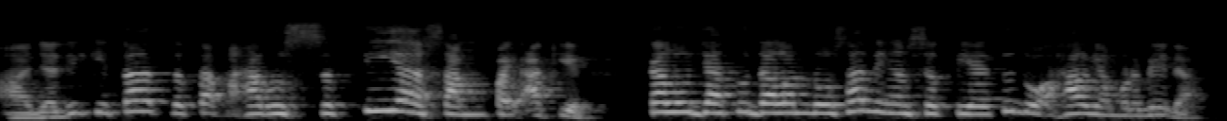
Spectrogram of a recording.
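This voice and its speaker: An older man, an invited pastor, explaining doctrine in a question-and-answer session, animated and chuckling, with swings of pitch. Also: brisk, muffled recording. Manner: animated, chuckling, pitch rising and falling widely.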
